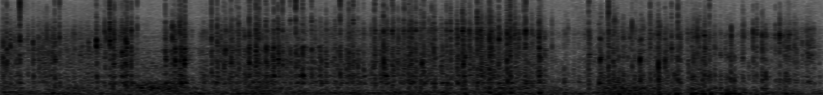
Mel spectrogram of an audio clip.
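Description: Long fingernails scratch and tap along the bristle rows of a white silicone scrubbing glove worn on the other hand, held close to the mic. The result is a steady stream of quick, crisp ticks and bright scratchy rasps over a soft low rumble, with no pauses and the sharp clicks fading almost instantly.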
